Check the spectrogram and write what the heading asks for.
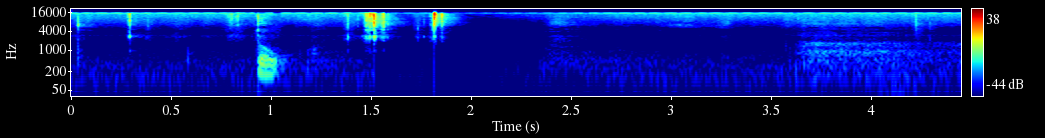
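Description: Two sharp plastic clicks from a hard-plastic action figure's clamp accessory being worked by hand, followed by quieter handling noise.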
